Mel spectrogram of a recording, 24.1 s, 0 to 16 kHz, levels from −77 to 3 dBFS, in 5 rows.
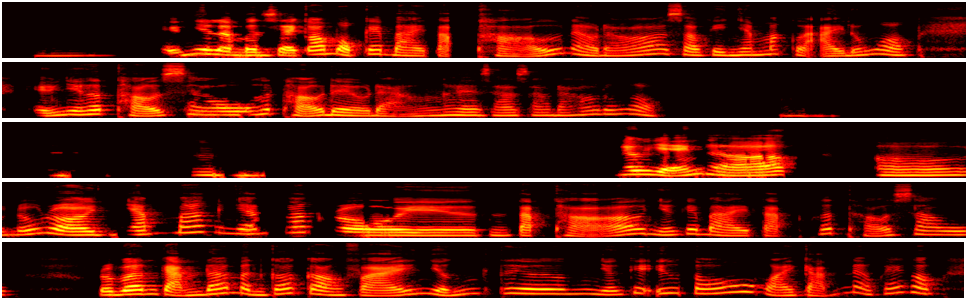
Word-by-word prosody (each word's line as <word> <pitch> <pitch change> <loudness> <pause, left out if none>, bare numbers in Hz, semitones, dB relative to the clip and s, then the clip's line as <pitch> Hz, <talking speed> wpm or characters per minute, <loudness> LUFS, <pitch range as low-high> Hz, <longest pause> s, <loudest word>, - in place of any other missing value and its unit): Ừm, 165 +2 -21 0.2
kiểu - - -1
như 280 - +5
là, 255 -4 +8
mình 195 -1 +4
sẽ 180 - +6
có 255 - +6
một 275 - +4
cái 275 0 -2
bài 180 -8 -3
tập - - -6
thở 260 - -5
nào 250 - -4
đó 205 - -6
sau 235 -8 0
khi 200 0 -5
nhắm 215 +4 -3
mắt 280 +1 -8
lại, 150 +1 -4
đúng 205 +9 -6
hông? 220 -6 -3 0.4
Kiểu 170 - -3
như, 240 +2 0
hít 270 +1 +3
thở 155 - -1
sâu, 225 +1 -1
hít 285 - -2
thở 195 - -1
đều 185 -6 +1
đặn 155 +3 -9
hay 200 -1 -2
sao 185 0 -7
sao 190 0 -9
đó, 205 +7 -9
đúng 270 +1 -9
không? 220 -10 -8 1.8
Ừm. - - -10 0.6
Ừm, 210 -1 -4
ừm. 180 0 -7 1.8
Đơn 250 0 +5
giản 195 +4 +7
thật, 195 0 +6 0.4
ừ, 200 - -5 0.4
đúng 260 +5 -1
rồi, 220 -8 +7
nhắm 250 +1 0
mắt 385 +2 -1
nhắm 295 -4 -4
mắt 375 +1 -4
rồi, 190 -3 +7 0.3
ờ, 185 - -9
tập 175 - -1
thở 270 +4 -2
những 220 -1 -6
cái 290 +1 -2
bài 185 -8 -3
tập - - -7 0.2
hít 300 +1 -5
thở 245 -9 -10
sâu. 230 0 -7 0.4
Rồi 220 - +2
bên 265 +3 +8
cạnh 215 -6 +2
đó 290 +4 +2
mình 300 -11 -3
có 295 +6 0
cần 260 -9 0
phải 190 +2 0
những 275 -1 -4
cái 320 0 -6
thứ 290 -1 +4
những 270 -4 -7
cái 330 - -8
yếu 330 +1 -7
tố 335 +6 -3
ngoại 185 +1 -4
cảnh - - -8
nào 355 -6 -9
khác 325 +8 -10
không? 330 -5 -4
230 Hz, 200 wpm, -23 LUFS, 190-280 Hz, 1.8 s, là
